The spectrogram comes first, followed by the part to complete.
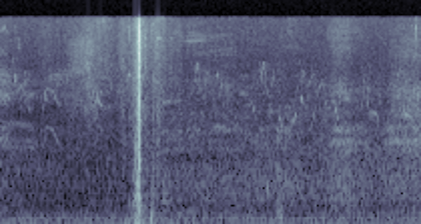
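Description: An iron club striking a teed golf ball once, one sharp impact about a second and a half in, with the clubhead driving through the front tee and the turf.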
